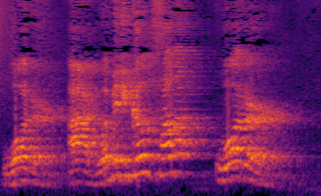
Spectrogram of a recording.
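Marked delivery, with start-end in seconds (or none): 0.1-0.7 American "Water", R sounded at the end; American flapped T. Shown as a demonstration. Teacher giving an example word, American flapped T in "Water". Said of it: "O T fica meio R e meio D". 2.2-3.1 "water" with T halfway between R and D; American flapped T. Shown as a demonstration. Teacher showing how Americans speak, flapped T in "water". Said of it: "O T fica meio R e meio D".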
